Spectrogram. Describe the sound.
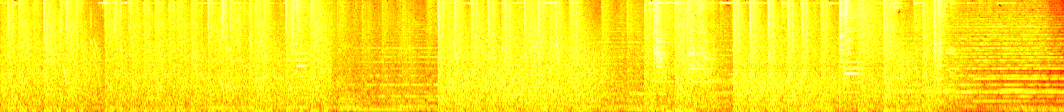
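Gunfire fills a shootout as rapid, overlapping shots crack and boom densely. The shots stay loud and continuous from start to finish, in bursts without clear pauses.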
